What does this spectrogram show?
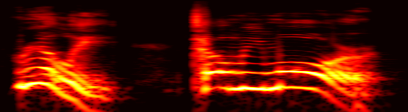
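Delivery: hammed-up enthusiastic listening; eager listener. Shown as a demonstration. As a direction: show you're hanging on every word. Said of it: "I gotta be like this".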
